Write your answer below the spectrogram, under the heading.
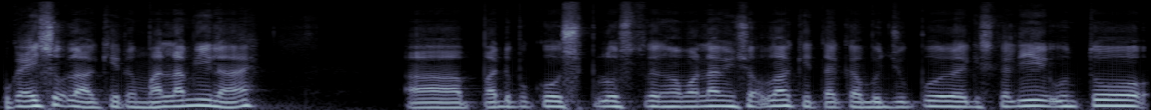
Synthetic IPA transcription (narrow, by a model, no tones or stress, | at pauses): bukãisʊʔlakiɾəmalamnĩlaɦɛh | ʔəpadap̬ukosə̥pulʊst̪əŋamalaminʃaʔə̰lːɑhkit̪aːkanbərd͡ʒupəlaɡisə̥kaliunt̪ʊʔ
